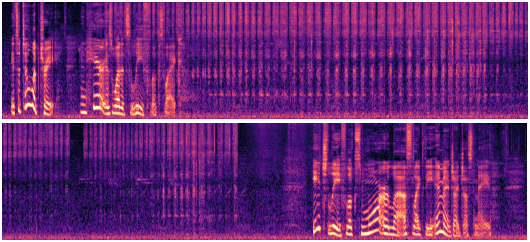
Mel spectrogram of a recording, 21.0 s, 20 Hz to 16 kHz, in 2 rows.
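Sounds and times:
crayon rubbing on paper: 3.2 - 15.2.

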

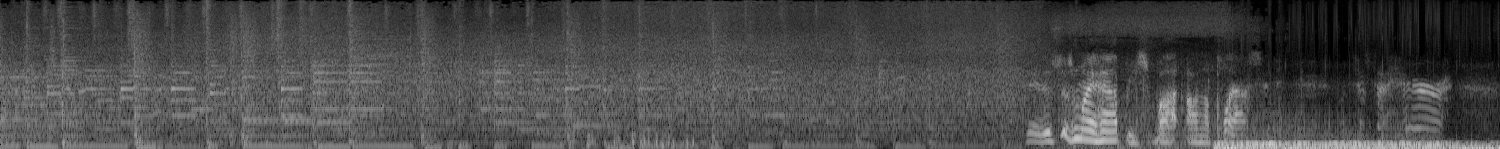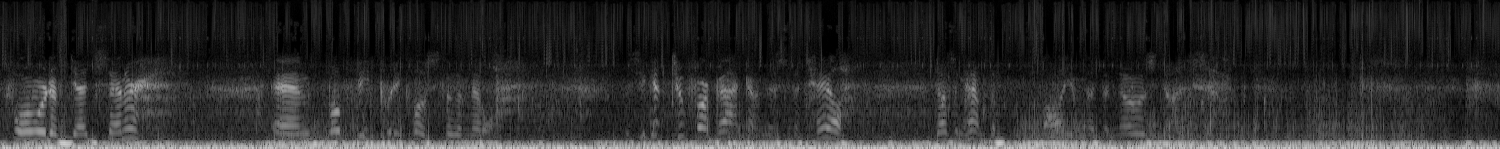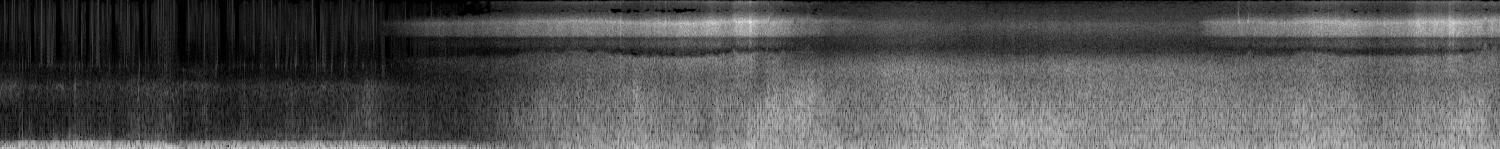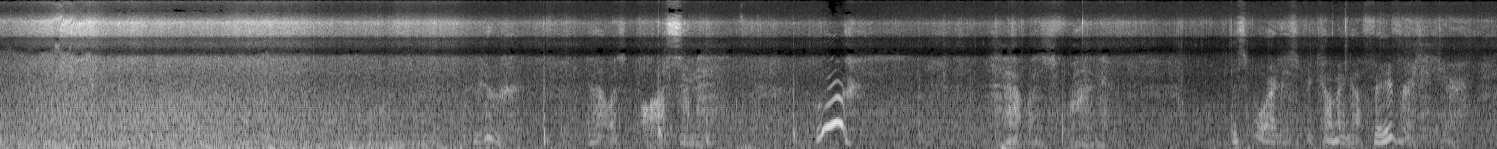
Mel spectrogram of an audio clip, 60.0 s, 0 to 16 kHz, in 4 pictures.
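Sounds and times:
rushing hiss of wind and water: 1.3 - 15.5, 34.1 - 59.9
wind buffeting microphone: 5.6 - 7.9, 9.9 - 59.9.

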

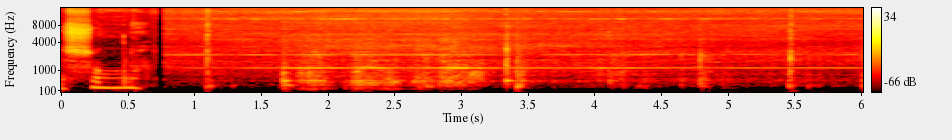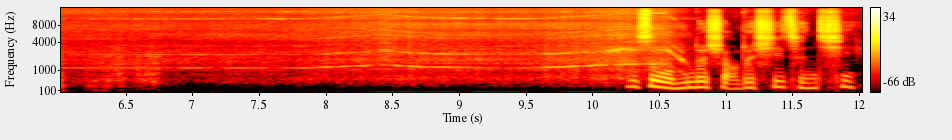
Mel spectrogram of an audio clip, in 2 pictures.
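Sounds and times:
electric screwdriver whirring: 0.8 - 10.7.

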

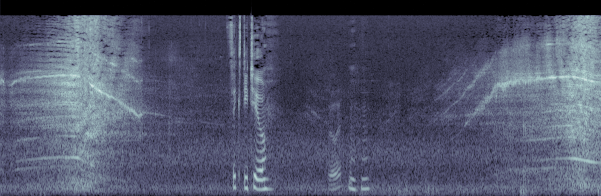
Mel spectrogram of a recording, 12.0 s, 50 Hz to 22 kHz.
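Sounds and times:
rc car motor whining: 0.0 - 4.6, 8.7 - 12.0.

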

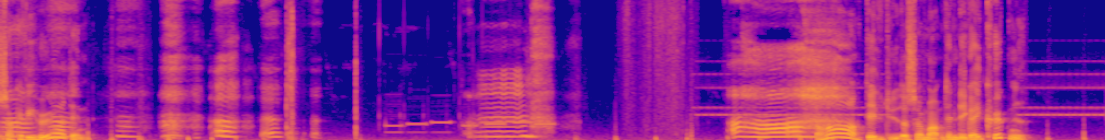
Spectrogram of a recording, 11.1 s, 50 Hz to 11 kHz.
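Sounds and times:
phone keypad beeps: 3.8 - 4.6.

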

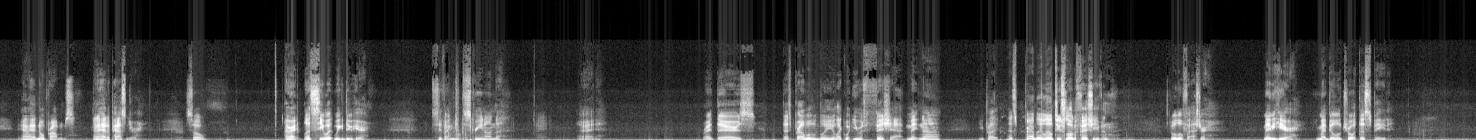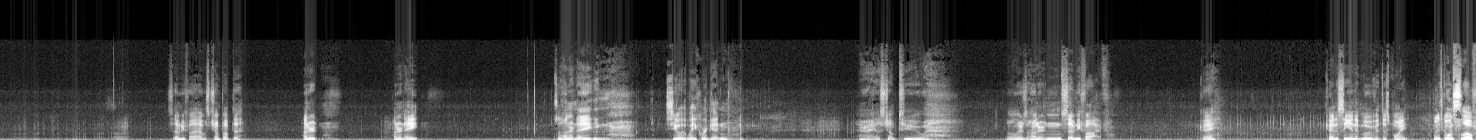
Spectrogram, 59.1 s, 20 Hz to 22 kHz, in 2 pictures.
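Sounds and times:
light ticks: 2.9 - 3.2
electric trolling motor rumble: 36.2 - 43.6, 44.2 - 46.7, 48.1 - 59.0.

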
